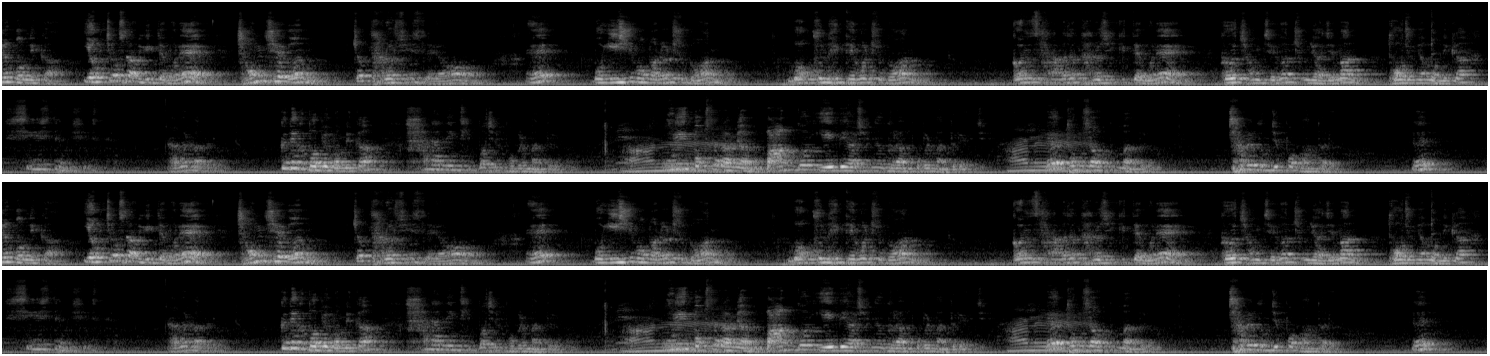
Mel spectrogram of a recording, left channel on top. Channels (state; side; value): identical; both; correlation 1.00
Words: 뭡니까? 영적 싸움이기 때문에 정책은 좀 다를 수 있어요. 예? 뭐 25만 원을 주건 뭐 군 혜택을 주건 그건 사람마다 좀 다를 수 있기 때문에 그 정책은 중요하지만 더 중요한 뭡니까? 시스템. 법을 만드는 거예요. 근데 그 법이 뭡니까? 하나님 기뻐하시는 법을 만들고 아멘. 우리 목사라면 마음껏 예배할 수 있는 그런 법을 만들어야지. 아멘. 예? 동사법 만들고 차별금지법 만들고 예?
